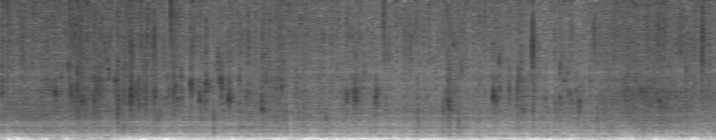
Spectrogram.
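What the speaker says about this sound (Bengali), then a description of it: "এবার বড়াগুলোকে একটু ভেজে নিচ্ছি।" Drumstick leaf fritters fry in hot white oil in a village kitchen, giving a constant crackling sizzle with small pops that flicker throughout, close and moderately quiet, with no talk.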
